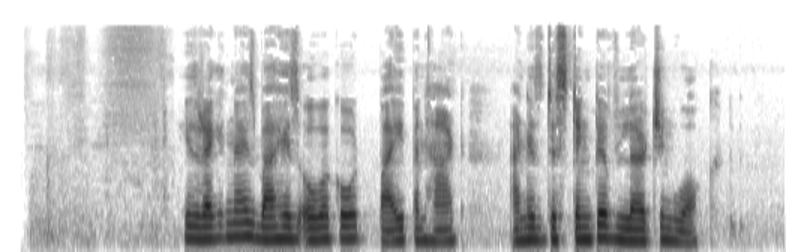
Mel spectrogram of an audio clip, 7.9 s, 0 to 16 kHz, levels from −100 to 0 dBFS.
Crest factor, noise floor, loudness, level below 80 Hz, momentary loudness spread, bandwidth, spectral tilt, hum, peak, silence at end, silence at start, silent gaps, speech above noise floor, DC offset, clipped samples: 20 dB; -64 dBFS; -24 LUFS; -62 dBFS; 9 LU; 11.5 kHz; -6 dB/octave; none; -4 dBFS; 0.9 s; 1.85 s; none; 41 dB; under 0.1%; under 0.1%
